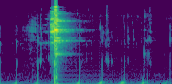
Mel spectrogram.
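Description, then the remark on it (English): Pirate rum glugs out of a newly uncorked bottle as it is poured, in a steady run of low, hollow gulps, about five per second. A single bright clink of glass rings out near the start. “You heard the glug sound.”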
